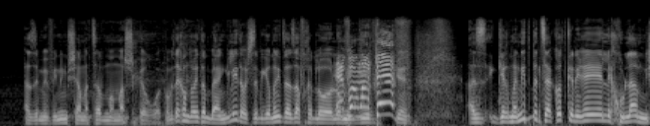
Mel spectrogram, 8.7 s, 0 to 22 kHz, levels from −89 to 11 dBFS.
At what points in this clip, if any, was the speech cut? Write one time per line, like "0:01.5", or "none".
none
